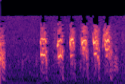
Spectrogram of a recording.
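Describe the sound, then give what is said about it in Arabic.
A wild mallard duck quacks six times in a quick, evenly spaced series, the harsh calls loud against a quiet background with no one speaking. “تتميز بطة مثل البركة، وهي بطة برية بوترات بين أصابع رجليها تجعلهما كالمجداف.”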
